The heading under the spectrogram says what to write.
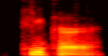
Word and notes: concur: American English

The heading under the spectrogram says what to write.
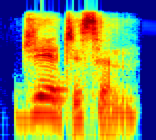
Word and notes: jettison: Indian

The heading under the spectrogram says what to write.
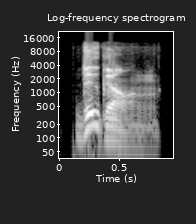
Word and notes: dugong: British English

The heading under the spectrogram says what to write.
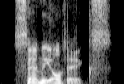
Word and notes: semiotics: British English

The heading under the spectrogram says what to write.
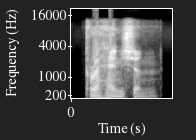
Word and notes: Prehension: British English

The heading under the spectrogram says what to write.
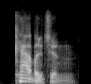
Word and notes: cabochon: British English

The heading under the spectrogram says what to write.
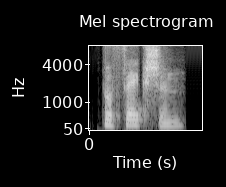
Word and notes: perfection: Indian

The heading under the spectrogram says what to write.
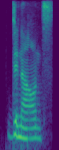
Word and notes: denounce: Indian

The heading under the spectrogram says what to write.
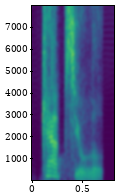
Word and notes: capsule: Indian

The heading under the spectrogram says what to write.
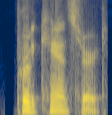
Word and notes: Preconcert: American English

